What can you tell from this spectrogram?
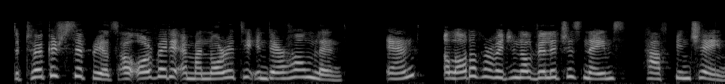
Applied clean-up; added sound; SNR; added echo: neural mask model Resemble Enhance denoiser.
